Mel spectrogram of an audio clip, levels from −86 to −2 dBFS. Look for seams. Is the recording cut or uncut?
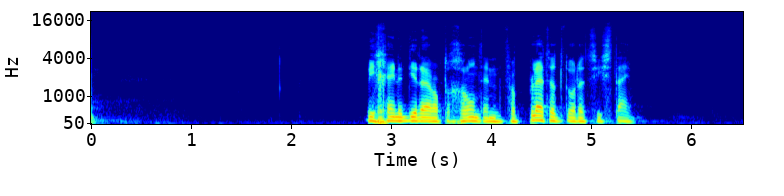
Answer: cut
